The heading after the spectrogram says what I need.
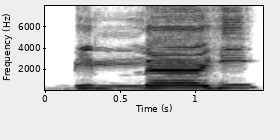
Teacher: لفظ اللہ سے پہلے حرف پر زیر ہو تو لفظ اللہ کو باریک کر کے پڑھتے ہیں.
